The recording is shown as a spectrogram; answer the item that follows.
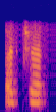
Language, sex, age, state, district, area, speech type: Punjabi, female, 18-30, Punjab, Pathankot, rural, conversation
